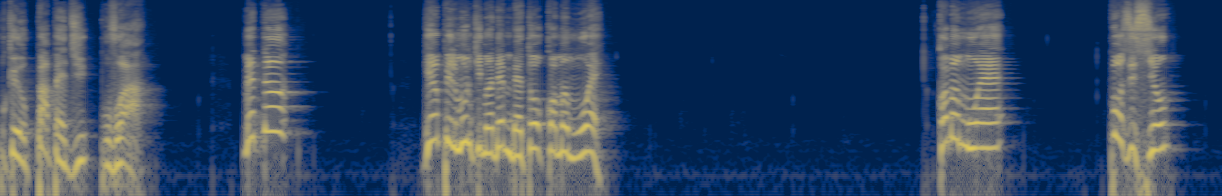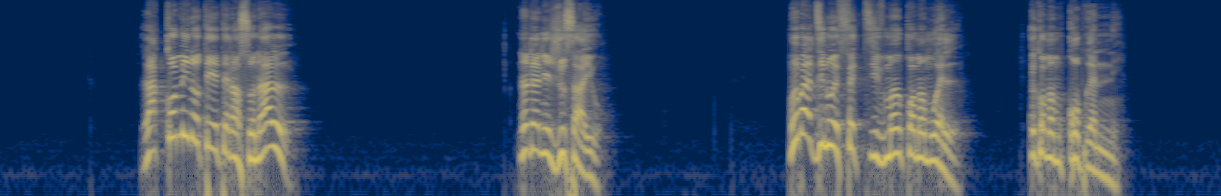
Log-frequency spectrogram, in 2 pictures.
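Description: A man speaks emphatically and close into a microphone, in short bursts with pauses.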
